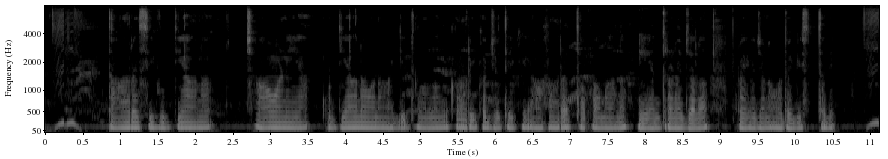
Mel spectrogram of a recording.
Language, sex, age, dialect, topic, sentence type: Kannada, male, 18-24, Mysore Kannada, agriculture, statement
